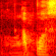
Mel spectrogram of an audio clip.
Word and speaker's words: Apos: Apos, Pak. Apos. Apos saja, Pak. Apos. Tulisannya Apose ya? Apos. Iya, AFOCHE dibacanya Apos, Pak.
